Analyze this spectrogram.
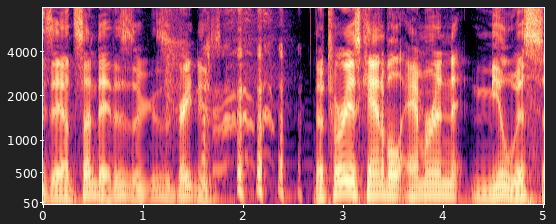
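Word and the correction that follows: Armin Meiwes: I think is how you say it. – Armin? – What did I say? – Armin Muse. – No, Armin Muse. So it's nothing like what I said then.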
